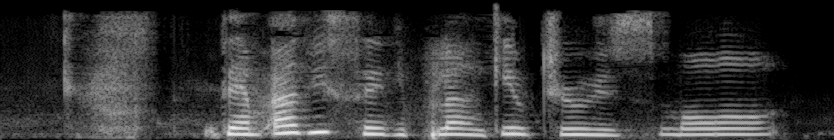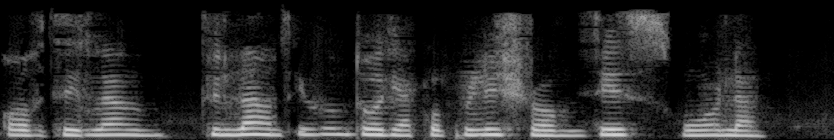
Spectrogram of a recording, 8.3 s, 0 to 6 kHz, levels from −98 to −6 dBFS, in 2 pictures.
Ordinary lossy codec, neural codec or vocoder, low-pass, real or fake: AAC, 24 kbps; codec, 16 kHz, 2 kbps, X-Codec, HuBERT features, trained on LibriSpeech; 5.4 kHz; fake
